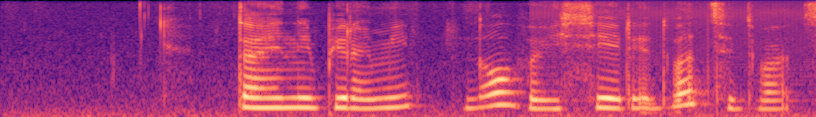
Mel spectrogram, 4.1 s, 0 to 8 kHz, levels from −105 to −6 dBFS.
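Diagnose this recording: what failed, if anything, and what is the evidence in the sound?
Analogue wiring: from 2.64 s onward a raspy 50 Hz mains buzz sits well under the speech. Its spiky kilohertz harmonics, unlike smooth hum, point to switching interference.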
